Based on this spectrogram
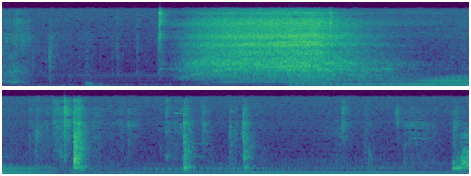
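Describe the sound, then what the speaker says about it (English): A hair dryer blows with a steady whooshing roar for a few seconds, then cuts off, followed by scattered clicks and light handling noises. "We're going to take a moment and dry this with our hair dryer."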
